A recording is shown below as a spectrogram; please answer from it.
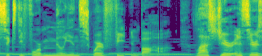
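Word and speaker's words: Barra: Out here in the west is a place called Baja. R's are pronounced like H in Portuguese.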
